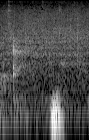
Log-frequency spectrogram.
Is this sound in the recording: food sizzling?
yes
